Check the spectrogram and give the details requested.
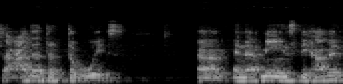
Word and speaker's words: عادة التبويس: So it sounds like عادة التبويس. You see, so it's a bit hard maybe to pronounce initially, but it's عادة التبويس.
